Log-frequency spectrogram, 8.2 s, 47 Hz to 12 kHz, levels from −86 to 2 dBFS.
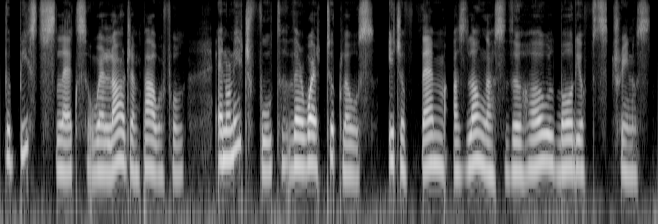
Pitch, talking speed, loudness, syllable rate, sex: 195 Hz, 190 wpm, -20 LUFS, 5.0 syllables/s, female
